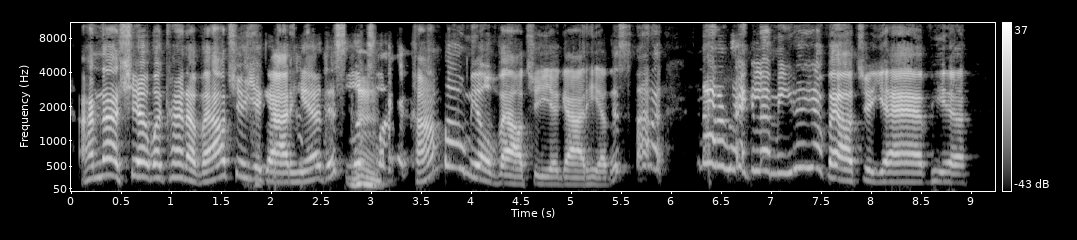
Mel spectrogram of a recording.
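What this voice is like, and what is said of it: Thick regional accent imitation. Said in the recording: “the accents were so thick”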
